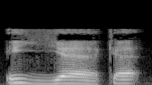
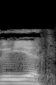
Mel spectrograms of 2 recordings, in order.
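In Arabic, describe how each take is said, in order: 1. صوت الياء مشدد والحركة ممدودة. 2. صوت الياء قصير ومفرد. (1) "تحقق الهمزة وتشدد الياء إيا وتمدلها" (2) "ماذا يقولون؟"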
